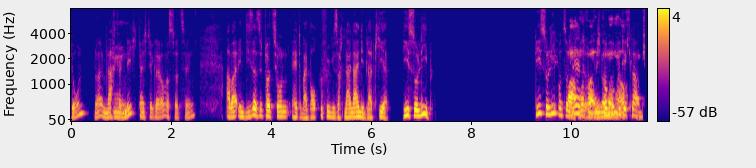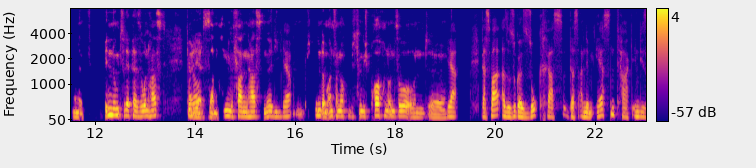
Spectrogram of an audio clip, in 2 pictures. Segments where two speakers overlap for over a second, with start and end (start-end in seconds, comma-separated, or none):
9.9-11.4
